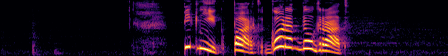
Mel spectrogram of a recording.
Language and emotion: Russian, positive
